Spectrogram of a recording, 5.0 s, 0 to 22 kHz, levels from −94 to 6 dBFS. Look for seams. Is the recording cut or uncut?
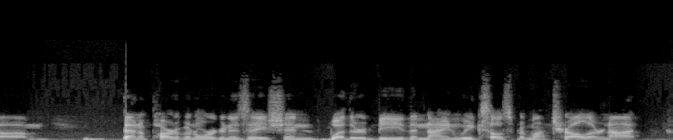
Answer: cut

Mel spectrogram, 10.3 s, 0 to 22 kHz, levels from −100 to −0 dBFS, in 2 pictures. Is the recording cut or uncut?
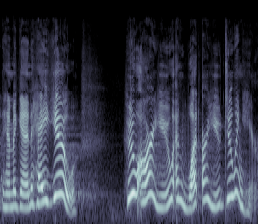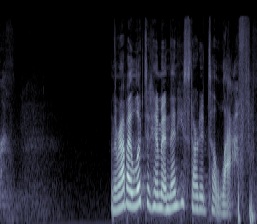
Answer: uncut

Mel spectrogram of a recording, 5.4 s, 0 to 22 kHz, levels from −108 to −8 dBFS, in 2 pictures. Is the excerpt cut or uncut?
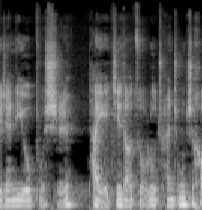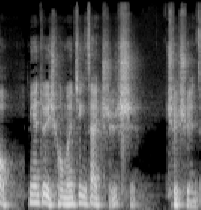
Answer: cut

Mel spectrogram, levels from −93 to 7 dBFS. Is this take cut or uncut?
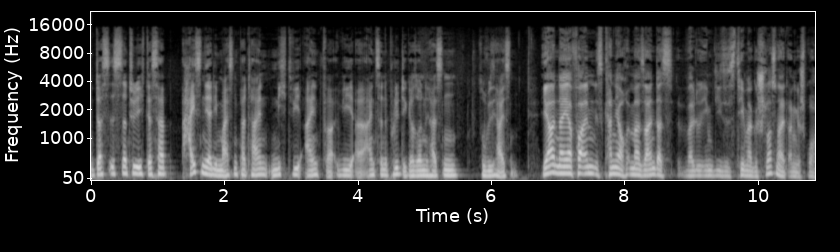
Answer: uncut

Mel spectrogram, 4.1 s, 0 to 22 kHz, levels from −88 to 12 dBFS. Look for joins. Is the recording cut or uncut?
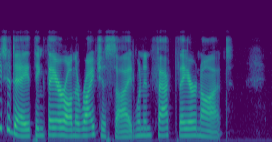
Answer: uncut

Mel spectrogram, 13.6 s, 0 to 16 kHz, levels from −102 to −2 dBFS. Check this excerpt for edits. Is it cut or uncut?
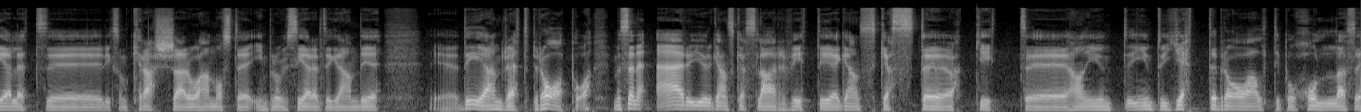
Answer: uncut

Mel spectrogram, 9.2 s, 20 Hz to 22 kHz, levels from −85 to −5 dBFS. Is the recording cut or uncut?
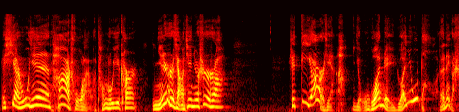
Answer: uncut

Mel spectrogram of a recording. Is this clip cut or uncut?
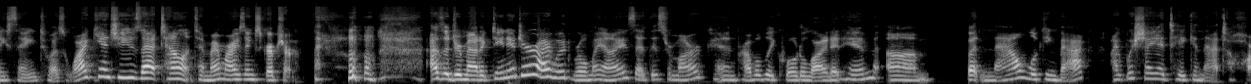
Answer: cut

